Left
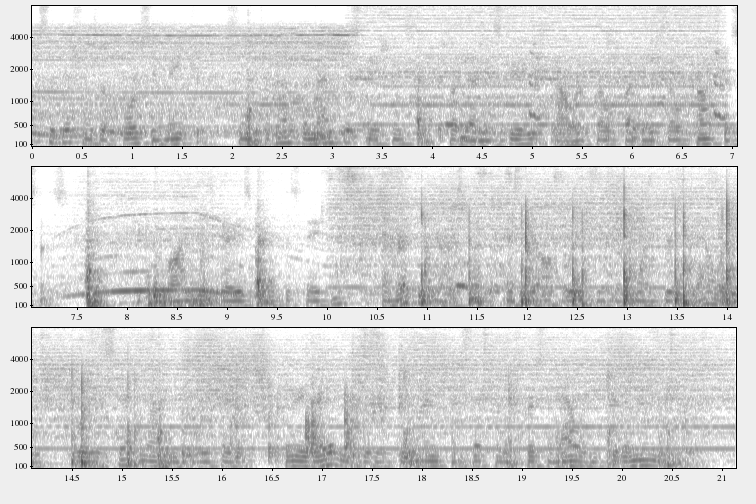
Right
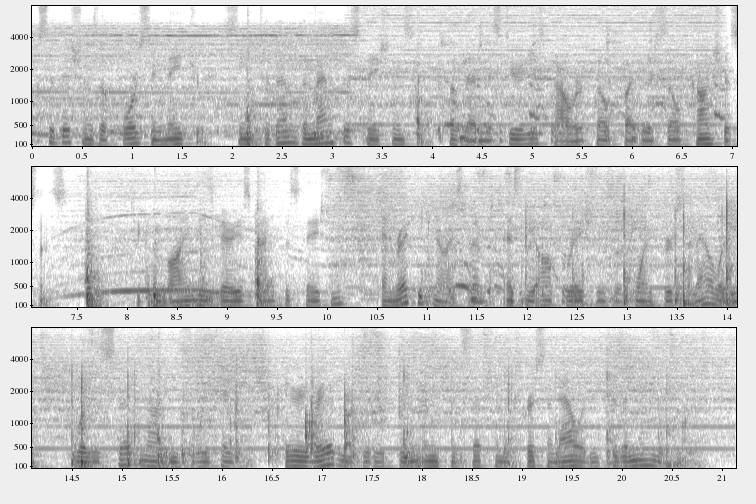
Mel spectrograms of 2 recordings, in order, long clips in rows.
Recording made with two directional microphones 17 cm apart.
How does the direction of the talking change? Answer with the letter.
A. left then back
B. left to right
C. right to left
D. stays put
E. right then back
D.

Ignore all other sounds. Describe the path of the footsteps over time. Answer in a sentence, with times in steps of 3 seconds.
You can hear the footsteps not at all from 0 s, on the left from 9 s, in the centre from 12 s and on the right from 15 s.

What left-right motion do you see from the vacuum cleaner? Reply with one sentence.
In this clip you hear the vacuum cleaner stay in one place.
